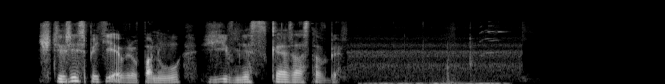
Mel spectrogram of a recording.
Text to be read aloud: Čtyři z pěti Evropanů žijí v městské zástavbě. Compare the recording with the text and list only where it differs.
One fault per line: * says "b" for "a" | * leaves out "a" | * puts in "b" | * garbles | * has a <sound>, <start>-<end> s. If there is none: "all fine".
* has a squeak, 3.6-5.1 s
